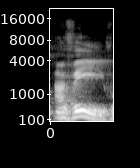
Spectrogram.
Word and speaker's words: Aviv: The month Aviv, we get it in scripture as Abib, but you pronounce the B as a V, Aviv.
